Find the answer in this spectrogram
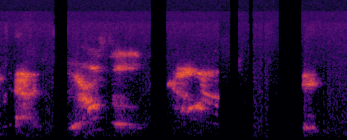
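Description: Very faint speech, close to a whisper, in short phrases that cut in and out.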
